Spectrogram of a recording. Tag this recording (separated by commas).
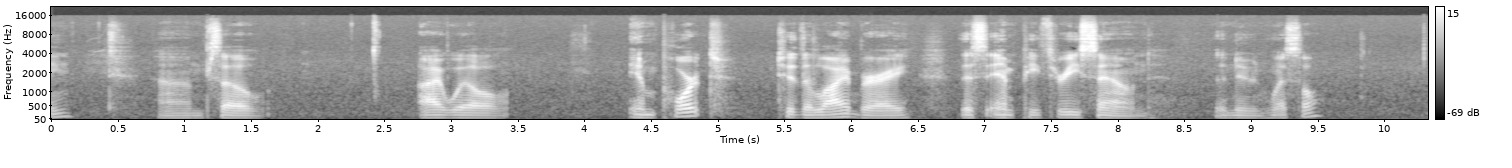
Speech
